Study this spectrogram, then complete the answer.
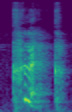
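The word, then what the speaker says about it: clique: good let's look now at the second word click c-l-i-q-u-e now this word is spelled differently from the first clip and it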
